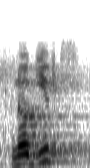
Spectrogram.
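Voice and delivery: high airy laugh at his own joke; high breathy chuckle after a joke; hearty laugh. Real, not acted. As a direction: burst out laughing, amused. Teacher jokes about no gifts.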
